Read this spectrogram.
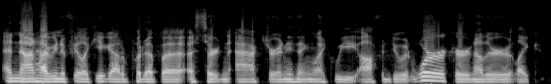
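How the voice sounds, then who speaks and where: A man's voice: medium pitch, fast, no room sound, clean studio sound. A man co-hosting a music podcast, chatting in a friendly way with frequent ums. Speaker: podcast co-host. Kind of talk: casual chat.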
